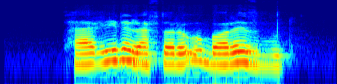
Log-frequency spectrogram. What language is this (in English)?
Persian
